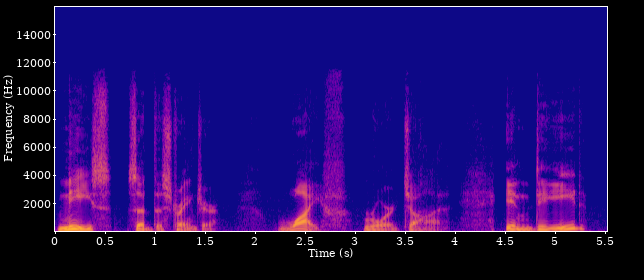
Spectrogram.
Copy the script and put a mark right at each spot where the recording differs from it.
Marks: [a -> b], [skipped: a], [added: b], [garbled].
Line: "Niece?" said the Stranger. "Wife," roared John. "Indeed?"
"Niece?" said the Stranger. "Wife," roared John. "Indeed?"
